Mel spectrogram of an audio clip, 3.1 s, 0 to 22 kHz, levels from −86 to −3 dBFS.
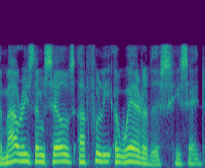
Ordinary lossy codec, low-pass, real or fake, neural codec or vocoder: Opus, 64 kbps; 7.2 kHz; real; none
